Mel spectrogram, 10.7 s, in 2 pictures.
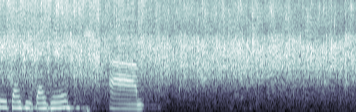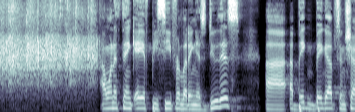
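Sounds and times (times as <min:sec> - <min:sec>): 
speech: 0:00.0 - 0:02.3, 0:06.8 - 0:10.6
crowd applauding: 0:00.0 - 0:06.9.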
